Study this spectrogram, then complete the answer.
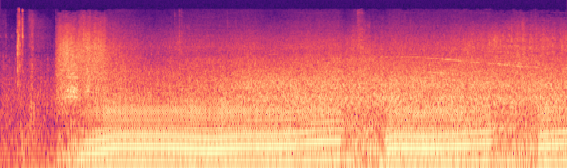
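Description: A vehicle engine hums steadily as it drives along.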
